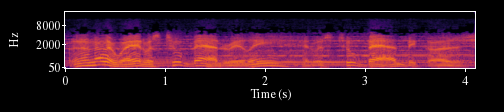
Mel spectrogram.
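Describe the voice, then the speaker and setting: An actor playing a cold-blooded, scheming young bank clerk who narrates in cynical, slangy 1940s radio noir style. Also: male voice, mid-range voice, big pitch swings, normal speed, lightly acted. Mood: cynical, confiding. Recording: dull lo-fi 1940s radio, loud music.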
